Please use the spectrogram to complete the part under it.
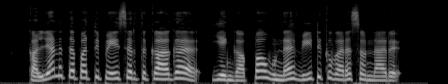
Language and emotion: Tamil, happy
